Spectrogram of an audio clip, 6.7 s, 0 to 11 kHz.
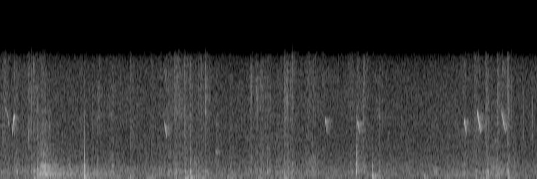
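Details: Three two-day-old chickens recorded in 2012 give scattered short, high, downward-sliding peeps spaced a second or more apart, with rustling, tapping and muffled knocks between them.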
